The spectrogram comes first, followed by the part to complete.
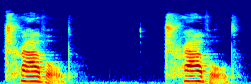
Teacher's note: traveled has emphasis on the first syllable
